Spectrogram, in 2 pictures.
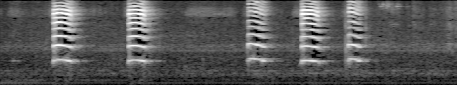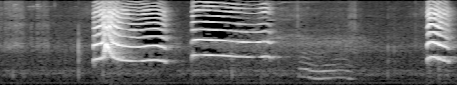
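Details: A Weimaraner sings along to music in short, high, yelping whines, then drawn-out wavering howls that slide downward.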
